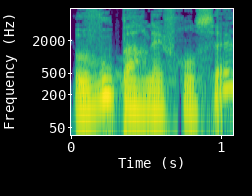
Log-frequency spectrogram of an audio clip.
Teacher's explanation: many French people and many French-speaking people just keep the same order and raise their voice at the end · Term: raise the voice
